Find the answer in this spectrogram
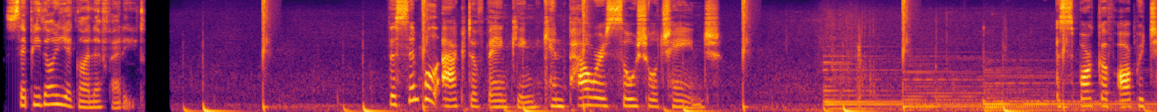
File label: Commercial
